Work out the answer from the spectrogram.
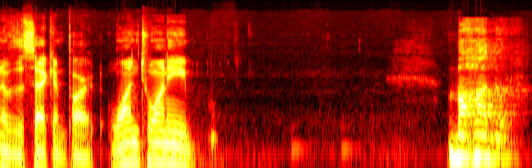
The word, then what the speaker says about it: Bahadur: And help me with the pronunciation of the second part. 120. Bahadur. Bahadur.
